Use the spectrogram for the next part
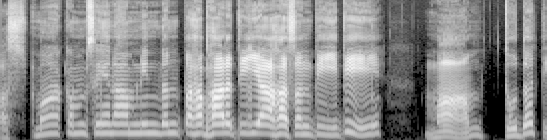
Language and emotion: Sanskrit, angry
